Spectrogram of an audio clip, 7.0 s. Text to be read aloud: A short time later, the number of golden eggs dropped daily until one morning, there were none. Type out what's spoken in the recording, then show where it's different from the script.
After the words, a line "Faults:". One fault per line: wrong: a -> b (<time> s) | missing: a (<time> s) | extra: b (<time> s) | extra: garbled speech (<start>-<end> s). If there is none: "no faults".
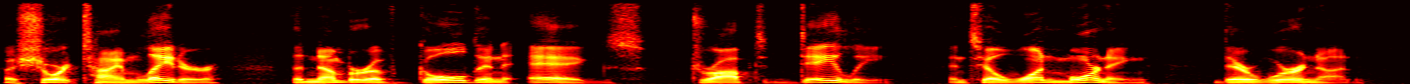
A short time later, the number of golden eggs dropped daily until one morning, there were none.
Faults:
no faults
